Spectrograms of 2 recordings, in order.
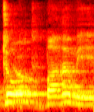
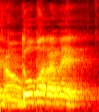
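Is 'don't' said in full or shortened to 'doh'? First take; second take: in full; shortened. First: The word 'don't' is said in full, ending in a t sound. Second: The word 'don't' is shortened to 'doh', with no final t. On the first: This is the standard English form. "Instead of saying don't bother me" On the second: This is the Trinidadian form. "you go say"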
